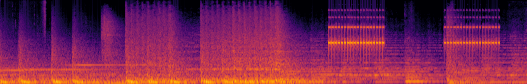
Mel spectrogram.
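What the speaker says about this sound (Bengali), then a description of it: "আমার একটা ইমার্জেন্সি ফোন আসছে বাসার থেকে" An incoming call's ringtone cuts in with two loud, steady electronic rings after a stretch of busy thumps and clatter.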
